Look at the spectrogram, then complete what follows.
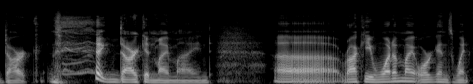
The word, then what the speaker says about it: Roque: They're always like, Mr. Rocky. I get it all. I've gotten it all my entire life. I'm like, it's Rocky. It's just Rocky.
